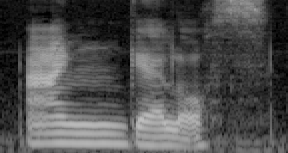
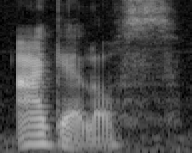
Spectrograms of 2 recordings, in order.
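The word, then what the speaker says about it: ἄγγελος: going to be pronounced Angelos not agelos think about the English word Angel and that should be fairly obvious under 2.4 he then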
